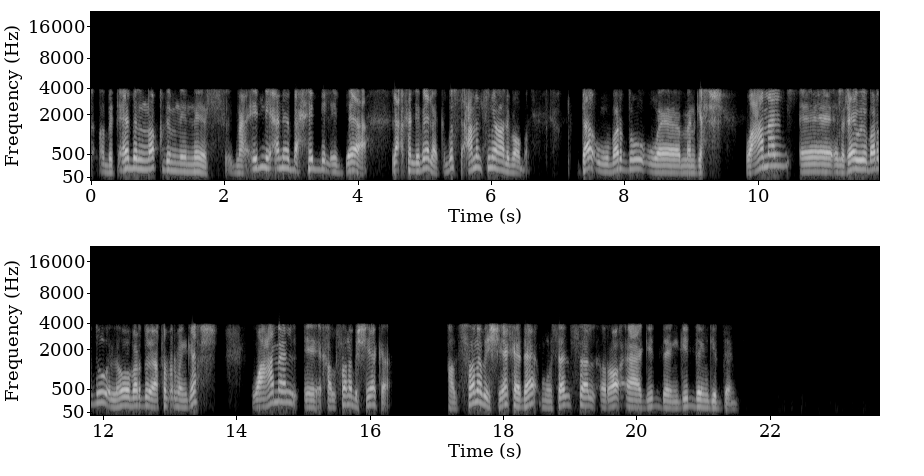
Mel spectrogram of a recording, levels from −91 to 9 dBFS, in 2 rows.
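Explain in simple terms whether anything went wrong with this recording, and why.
G.729 codec, throughout the whole recording: this phone-call codec rebuilds the voice from a simple model of the throat plus a few pulses every few milliseconds, and it discards everything above 4 kHz. The speech stays understandable but sounds muffled, slightly rough and artificial.

VoIP packet loss concealed by the speech codec, at about 2.27 to 2.36 s, 12.96 to 13.07 s and 15.16 to 15.27 s: small chunks of the call, 40, 40 and 60 ms long, never arrived. The decoder filled each gap by stretching the last sound into a fading buzz or noise, and the voice stays weak or distorted just afterwards.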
